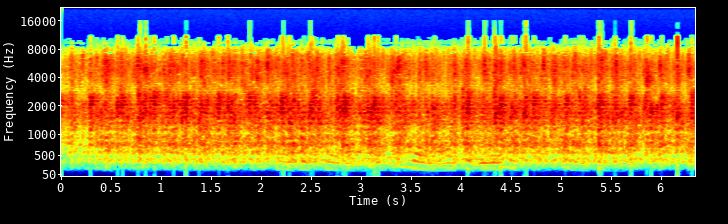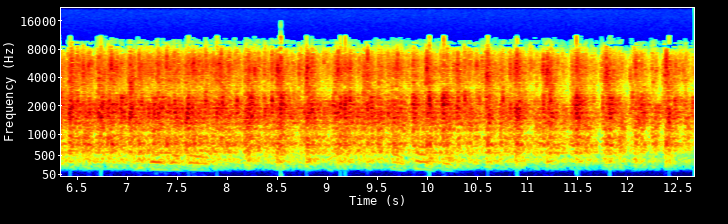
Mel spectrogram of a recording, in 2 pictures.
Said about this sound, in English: Well, thank you all for that nice round of applause. I've been in places where it was otherwise.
